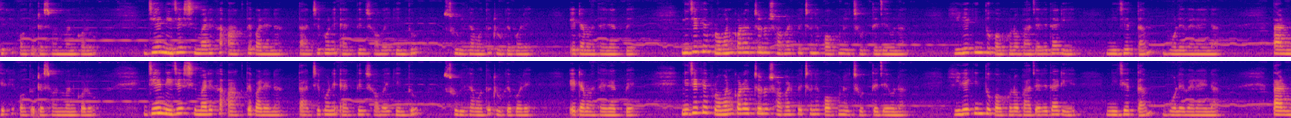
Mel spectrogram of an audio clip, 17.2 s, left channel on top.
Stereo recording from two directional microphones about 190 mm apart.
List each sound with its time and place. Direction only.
0.3 s a woman's voice: 35° right (ahead or behind)
2.0 s a woman's voice: 35° right (ahead or behind)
